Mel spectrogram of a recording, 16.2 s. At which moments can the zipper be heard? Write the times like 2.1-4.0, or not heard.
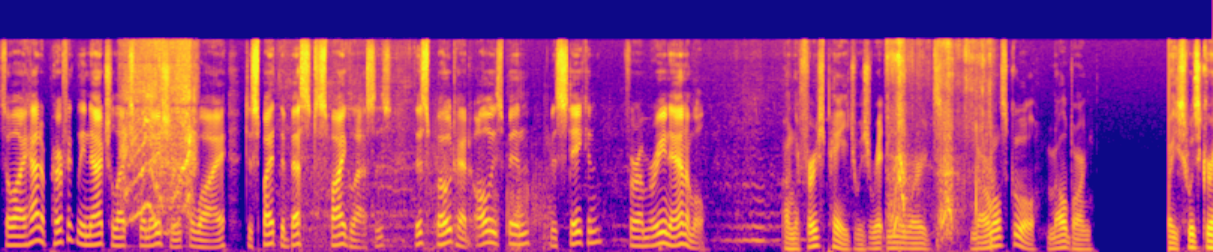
1.6-2.6, 5.6-7.4, 11.8-13.3.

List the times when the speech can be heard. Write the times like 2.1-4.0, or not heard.
0.1-9.4, 10.4-14.6, 15.6-16.1.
